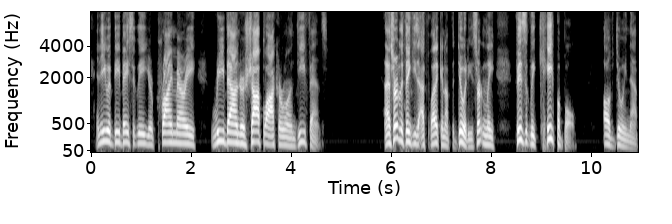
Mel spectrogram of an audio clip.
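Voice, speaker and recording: A man's voice: a little high, no room sound, studio quality. A man hosting a sports talk radio show, thinking aloud in a conversational way. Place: radio studio.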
